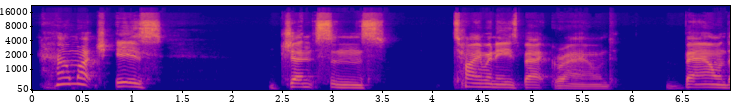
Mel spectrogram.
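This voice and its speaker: A man hosting a podcast, interviewing a guest and framing long questions with repeated words and pauses. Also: on the low side, a bit bright. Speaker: podcast host.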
